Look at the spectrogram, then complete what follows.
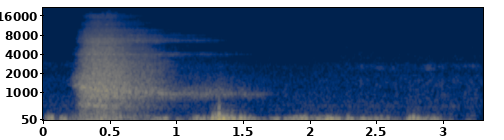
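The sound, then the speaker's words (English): A person breathes in deeply during a guided relaxation exercise. One long, airy inhale rises at the start, followed by soft, low breathy sounds. “Breathe in.”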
